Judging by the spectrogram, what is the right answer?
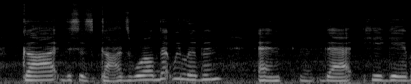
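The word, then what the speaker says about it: לי: And another thing that I think it represents is in this word vayashlichem, it's li, it's a lamed that says, pronounced li, which is to me, meaning that we are God's people and he is our God.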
